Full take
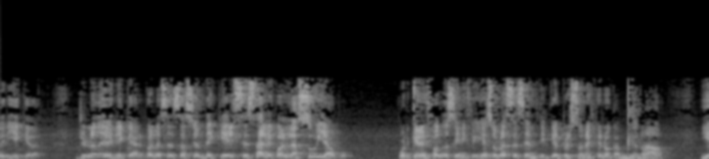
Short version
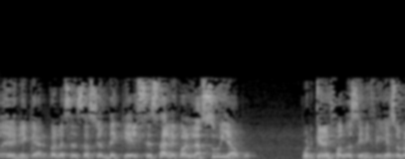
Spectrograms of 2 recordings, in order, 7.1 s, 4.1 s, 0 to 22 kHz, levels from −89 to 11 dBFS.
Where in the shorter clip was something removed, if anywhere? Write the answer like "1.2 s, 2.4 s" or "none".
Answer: none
